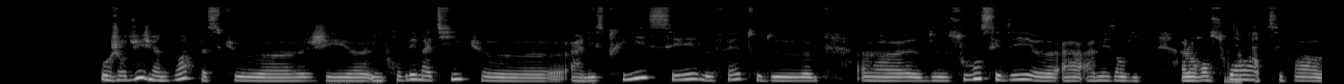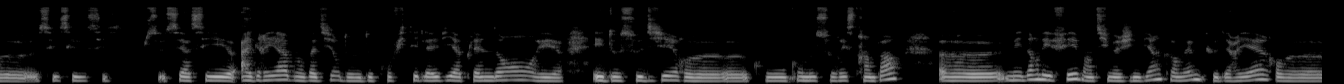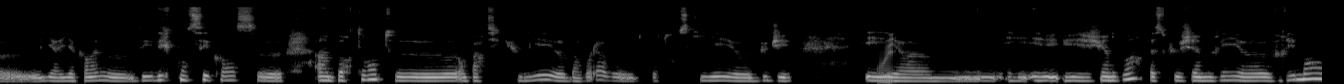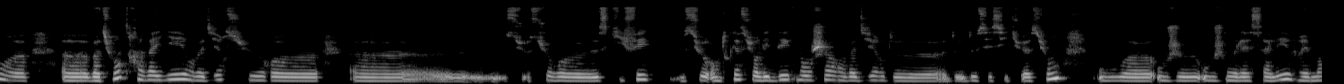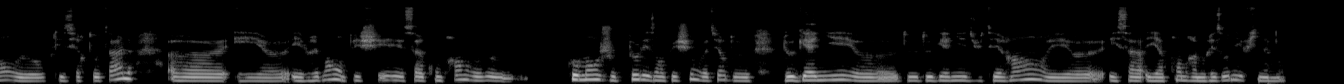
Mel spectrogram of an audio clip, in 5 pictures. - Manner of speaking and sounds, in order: other background noise; stressed: "agréable"; laughing while speaking: "des"; drawn out: "heu"; stressed: "peux"
- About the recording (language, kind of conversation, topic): French, advice, Comment reconnaître les situations qui déclenchent mes envies et éviter qu’elles prennent le dessus ?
